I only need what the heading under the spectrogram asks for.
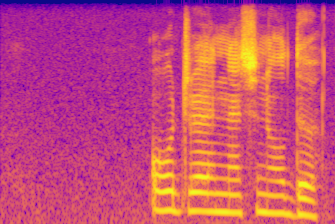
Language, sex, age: English, female, 18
